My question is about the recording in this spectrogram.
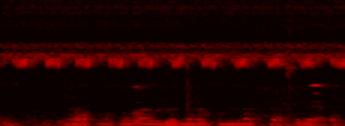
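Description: Night insects chirping in a steady, high-pitched trill of rapid, even pulses, with a man's voice low and quiet beneath it.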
